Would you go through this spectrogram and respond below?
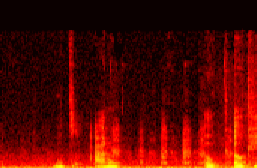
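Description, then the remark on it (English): A soft male puppy pants in quick, breathy bursts, with short soft vocal sounds from a person mixed in between the breaths. “This puppy is special?”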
